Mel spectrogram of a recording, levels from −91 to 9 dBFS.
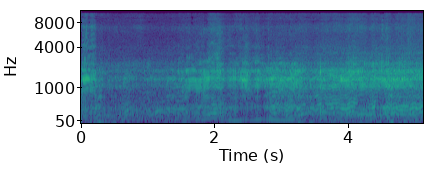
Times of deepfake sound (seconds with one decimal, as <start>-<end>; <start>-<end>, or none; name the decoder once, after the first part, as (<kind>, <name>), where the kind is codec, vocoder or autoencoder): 1.8-3.2 (codec, SNAC)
